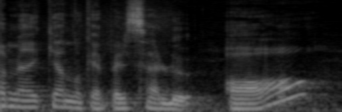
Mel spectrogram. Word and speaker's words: awe: Les chercheurs américains donc, appellent ça le awe. Ça s'écrit A-W-E. Oh, moment. Voilà, comme awesome.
